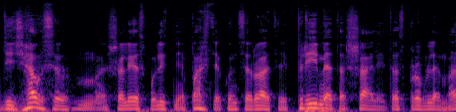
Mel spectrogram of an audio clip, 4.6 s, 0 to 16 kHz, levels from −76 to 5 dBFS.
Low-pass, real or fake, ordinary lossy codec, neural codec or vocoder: 14.4 kHz; fake; AAC, 96 kbps; vocoder, 44.1 kHz, 128 mel bands, Pupu-Vocoder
